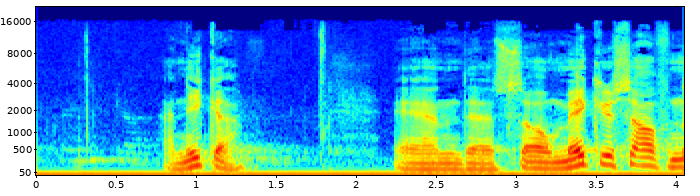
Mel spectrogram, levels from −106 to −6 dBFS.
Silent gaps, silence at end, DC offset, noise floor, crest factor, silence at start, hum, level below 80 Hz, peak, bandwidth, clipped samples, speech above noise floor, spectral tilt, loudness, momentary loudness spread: none; 0 s; 2%; -53 dBFS; 22 dB; 0.8 s; none; -54 dBFS; -4 dBFS; 16.5 kHz; under 0.1%; 30 dB; -6.5 dB/octave; -25 LUFS; 16 LU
